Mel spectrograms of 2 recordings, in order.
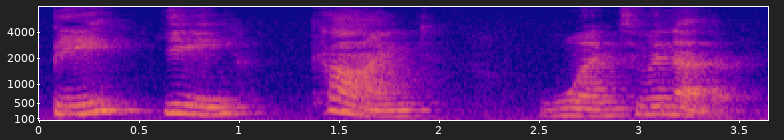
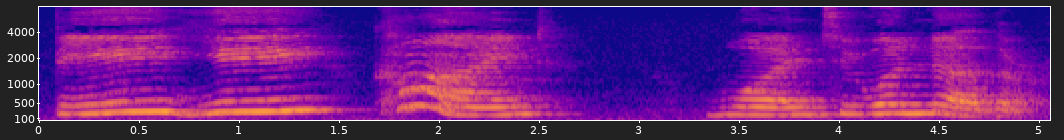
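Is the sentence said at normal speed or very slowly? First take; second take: normal; very slowly. First: It is said at a normal speed. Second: It is said in a very slow voice. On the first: "Let's say that again" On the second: "let's say it in a super slow motion voice"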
